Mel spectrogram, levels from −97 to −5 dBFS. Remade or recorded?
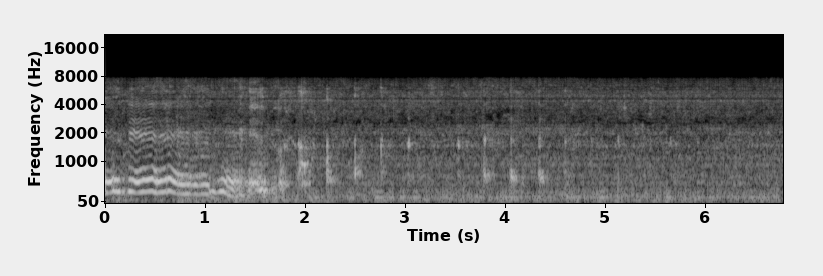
remade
